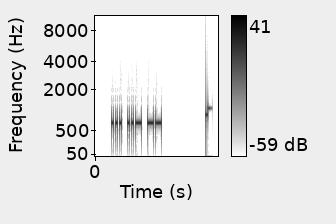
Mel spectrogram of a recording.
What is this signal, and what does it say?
Morse code, heard as a keyed tone, about 30 wpm, 700 Hz. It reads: SUM
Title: Sentences from Top 1000 Words - Review Part 6 - New Word Drill - 30wpm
